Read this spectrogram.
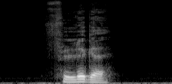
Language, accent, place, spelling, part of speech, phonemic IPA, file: German, Germany, Berlin, flügge, adjective, /ˈflʏɡə/, De-flügge.ogg
- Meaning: 1. full-fledged (of birds) 2. grown-up, independent (of people)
